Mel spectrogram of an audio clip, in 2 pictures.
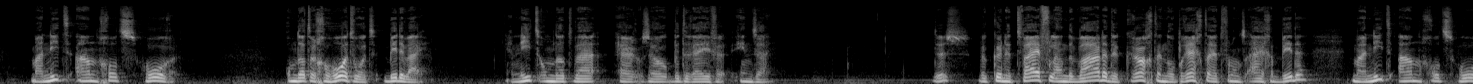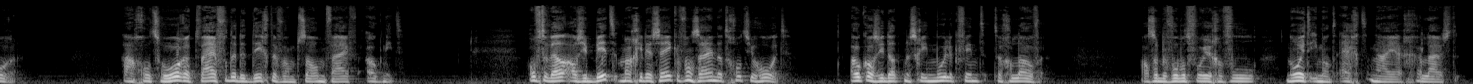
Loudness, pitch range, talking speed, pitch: -22 LUFS, 125-160 Hz, 175 wpm, 140 Hz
